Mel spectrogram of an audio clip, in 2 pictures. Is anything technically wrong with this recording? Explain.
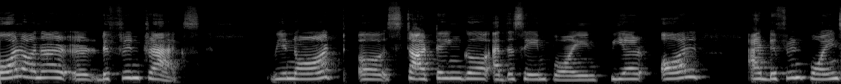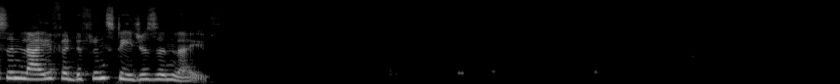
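No, nothing is technically wrong with this audio.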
